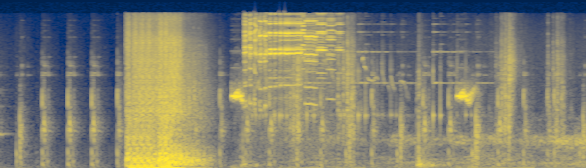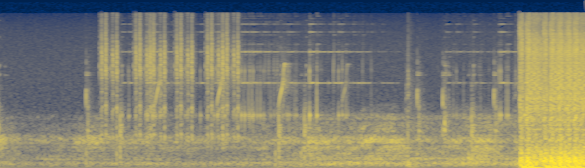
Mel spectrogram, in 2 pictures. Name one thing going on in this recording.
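Footsteps clatter quickly on roof tiles.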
